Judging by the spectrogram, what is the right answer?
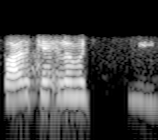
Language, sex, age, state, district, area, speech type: Bengali, female, 30-45, West Bengal, Jalpaiguri, rural, conversation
